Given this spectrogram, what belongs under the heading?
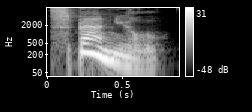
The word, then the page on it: spaniel: British English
